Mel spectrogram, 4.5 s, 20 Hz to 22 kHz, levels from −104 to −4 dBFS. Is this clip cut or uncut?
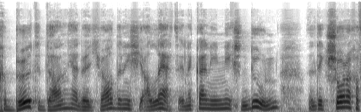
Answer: cut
